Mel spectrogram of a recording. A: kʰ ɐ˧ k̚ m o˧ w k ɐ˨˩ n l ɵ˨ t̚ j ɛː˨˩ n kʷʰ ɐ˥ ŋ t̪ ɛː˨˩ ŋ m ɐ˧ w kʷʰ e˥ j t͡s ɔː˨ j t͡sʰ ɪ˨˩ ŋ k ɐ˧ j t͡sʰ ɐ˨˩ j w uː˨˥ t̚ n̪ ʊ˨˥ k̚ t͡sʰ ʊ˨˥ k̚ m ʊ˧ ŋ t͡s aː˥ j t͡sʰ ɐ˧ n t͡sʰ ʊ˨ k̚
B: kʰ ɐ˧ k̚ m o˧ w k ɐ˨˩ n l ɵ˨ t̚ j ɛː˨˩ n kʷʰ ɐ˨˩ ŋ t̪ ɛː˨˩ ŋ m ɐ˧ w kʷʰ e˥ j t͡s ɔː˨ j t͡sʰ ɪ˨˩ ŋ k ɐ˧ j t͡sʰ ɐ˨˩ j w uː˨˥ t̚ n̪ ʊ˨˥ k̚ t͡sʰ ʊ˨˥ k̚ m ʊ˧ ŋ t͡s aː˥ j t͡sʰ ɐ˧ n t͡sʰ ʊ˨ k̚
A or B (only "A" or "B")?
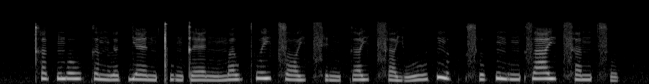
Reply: B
